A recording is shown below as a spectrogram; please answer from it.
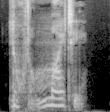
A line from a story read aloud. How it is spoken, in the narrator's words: I whisper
